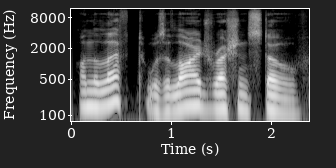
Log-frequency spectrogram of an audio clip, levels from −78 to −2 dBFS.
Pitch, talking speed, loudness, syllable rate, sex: 130 Hz, 200 wpm, -15 LUFS, 4.9 syllables/s, male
